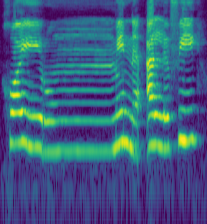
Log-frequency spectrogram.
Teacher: نون کی آواز کو ظاہر کر کے پڑھیں گے کیونکہ حروف حلقی ٹوٹل 6 ہے، حمزہ، ہا، عین، ہا، غین، خا، تو یہاں پر حمزہ آ گیا، اس لیے نون کی آواز کو ظاہر کریں گے۔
